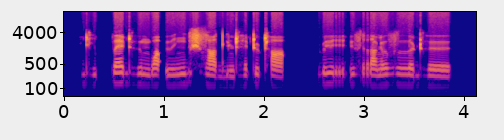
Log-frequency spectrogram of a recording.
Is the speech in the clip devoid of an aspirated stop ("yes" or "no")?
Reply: no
